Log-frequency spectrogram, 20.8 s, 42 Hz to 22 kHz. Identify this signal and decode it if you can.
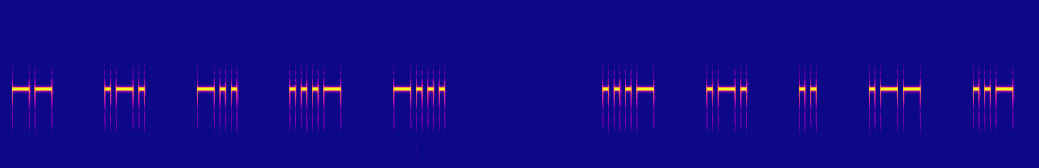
Morse code, heard as a keyed tone, about 10 wpm, spaced as for 6 wpm, 800 Hz. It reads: MRDVB VRIWU
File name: LEZIONI / 5 LBVC / 5 LBV ws 10wpm 3645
